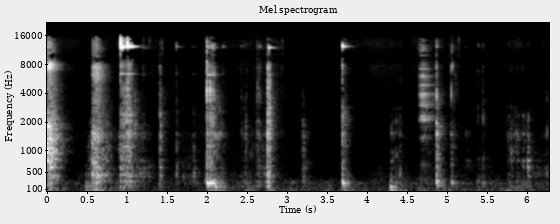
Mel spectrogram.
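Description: Steel nails clicking against one another and tapping on a wooden tabletop as they are laid down one at a time: about ten light, irregular clicks, some with a short high metallic ring.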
